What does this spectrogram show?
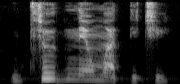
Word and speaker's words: pneumatici: Acuérdense que estas P sí se pronuncian. En español no diríamos ¿verdad? No diríamos psychology, diríamos psicólogos, ¿verdad? Psicólogos. Pero en italiano sí se tienen que pronunciar estas P del principio de la palabra.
